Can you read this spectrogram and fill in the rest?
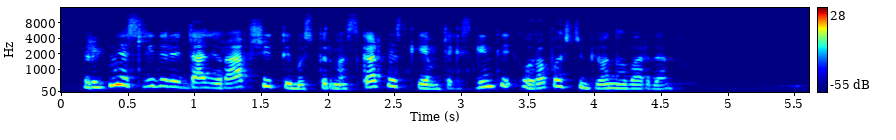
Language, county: Lithuanian, Vilnius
